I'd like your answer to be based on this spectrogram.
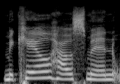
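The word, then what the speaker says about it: Mikhail Huisman: But it is starring Mikhail Houseman, which I looked up how to pronounce it, and that is the correct pronunciation. – Nice. – It's spelled like Michael Huseman.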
